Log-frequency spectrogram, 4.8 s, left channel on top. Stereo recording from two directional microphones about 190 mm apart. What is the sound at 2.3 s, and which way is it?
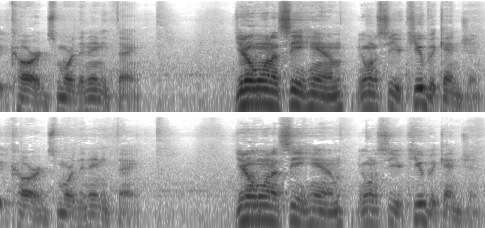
Speech, 50° left (ahead or behind).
